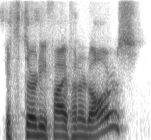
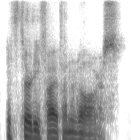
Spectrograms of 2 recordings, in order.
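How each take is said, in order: First: Said in the usual way. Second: Low, soft, unconfident price quote; voice trailing off. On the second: Shown as a demonstration. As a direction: let the price sink away without conviction. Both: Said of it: "if your voice trailed off".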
